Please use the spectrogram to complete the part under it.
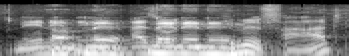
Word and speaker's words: Himmelfahrt: Ja, ich habe es ein bisschen Englisch ausgesprochen und habe ich gemerkt, oh. – Fahrt ist ja was anderes. Fahrt in Englisch, das, nee. Himmelfahrt, Deutsch.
